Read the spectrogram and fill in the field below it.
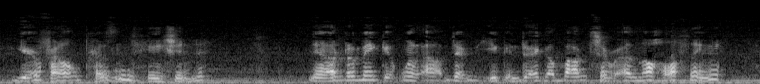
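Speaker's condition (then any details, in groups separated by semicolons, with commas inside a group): Cerebellar ataxia from brain tumour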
